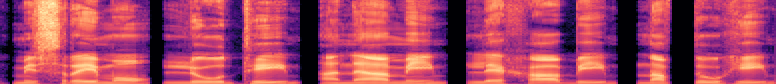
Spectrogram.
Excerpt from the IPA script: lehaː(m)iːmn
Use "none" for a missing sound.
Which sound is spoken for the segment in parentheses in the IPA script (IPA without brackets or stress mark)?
b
